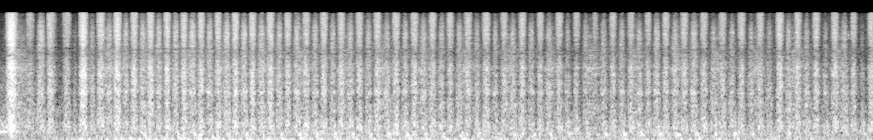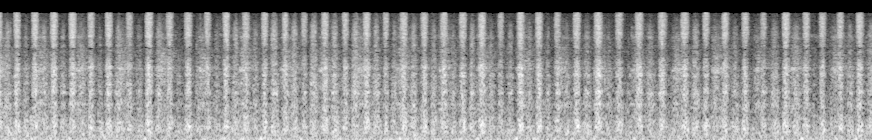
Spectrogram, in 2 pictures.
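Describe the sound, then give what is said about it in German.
Rapid, forceful breaths through the nose during a fast Kapalabhati yoga breathing exercise make a steady, quick pulse of many short puffs. The faint breathing runs unbroken from start to end. “bei der du fast wie beim Häscheln so schnell ein- und ausatmen, wie du kannst, aber du atmest weiter durch die Nase.”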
